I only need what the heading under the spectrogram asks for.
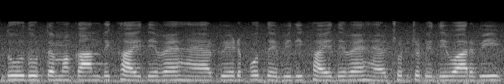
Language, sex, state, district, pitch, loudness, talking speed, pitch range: Hindi, female, Haryana, Jhajjar, 195 Hz, -16 LUFS, 225 wpm, 190-200 Hz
